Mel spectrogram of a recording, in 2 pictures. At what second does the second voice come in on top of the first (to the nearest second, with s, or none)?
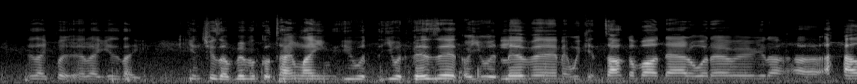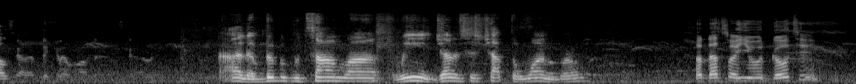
none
